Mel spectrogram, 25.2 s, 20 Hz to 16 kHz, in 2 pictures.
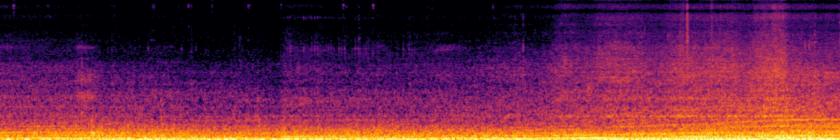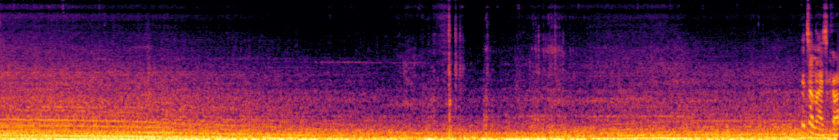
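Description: Chevrolet 250 inline six-cylinder engine idling in a car, a steady low rumble with a smooth continuous tone that rises and falls gently in pitch partway through.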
